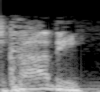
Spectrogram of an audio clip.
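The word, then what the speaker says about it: Cobbie: I went to grammar school with a guy named Kobe, but it was spelled C-O-B-B-I-E. That's Kobe. Really? No, it was Kobe. That's how he pronounced it.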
